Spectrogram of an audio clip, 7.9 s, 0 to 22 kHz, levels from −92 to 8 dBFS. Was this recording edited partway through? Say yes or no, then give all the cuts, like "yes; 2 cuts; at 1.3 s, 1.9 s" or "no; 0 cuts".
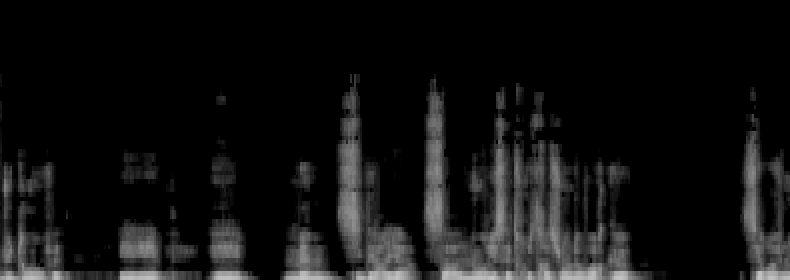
no; 0 cuts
